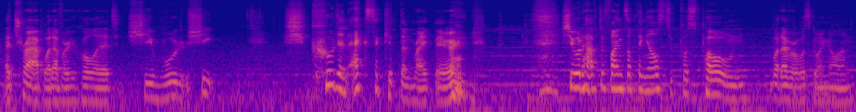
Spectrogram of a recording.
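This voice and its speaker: An excitable streamer comments casually on a story game. The voice sits at a middle pitch and leans dramatic, repeating phrases for emphasis, with faint game music behind. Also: a little slow. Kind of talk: casual gameplay reaction commentary.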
